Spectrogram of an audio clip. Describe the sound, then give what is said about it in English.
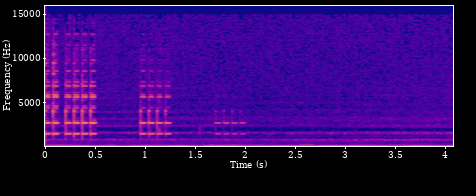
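An electronic alarm clock beeps in quick bursts of rapid, high-pitched pulses, the bursts repeating and then fading, over a steady low background hum. No one speaks. “You set that alarm last night. Uh, you gonna pretend like you can't hear it. Okay. It's gonna keep ringing.”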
